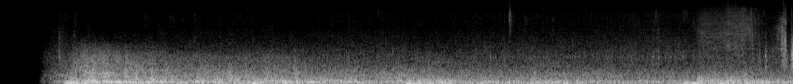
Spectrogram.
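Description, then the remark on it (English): A thunderstorm roars in after a brief silence as the rainy season begins, heavy rain pouring steadily while deep thunder rumbles loudly and continuously underneath, with no voices. “The rainy season has begun.”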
